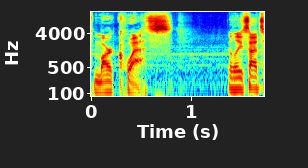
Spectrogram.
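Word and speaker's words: Marquess: I did some research and some of you gave me some uh tips on how to pronounce that. So, it's Marquest.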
